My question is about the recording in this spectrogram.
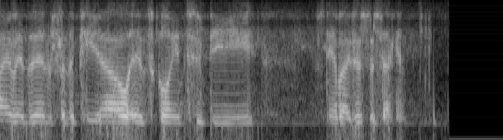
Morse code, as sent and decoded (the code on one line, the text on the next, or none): none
